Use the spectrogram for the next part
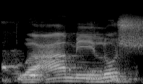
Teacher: alif lamnya alif lam syamsiyah tidak dibaca, langsung masuk ke huruf shad ditandai dengan shad ada tasdidnya. Wa amilus, shadnya double ada tasdidnya.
